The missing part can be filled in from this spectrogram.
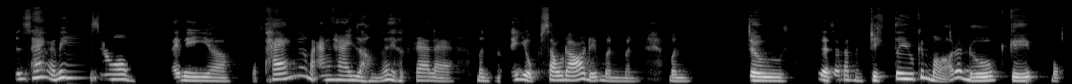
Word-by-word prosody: Chính 250 - -3
xác 315 +5 0
bạn - - -1
biết 300 0 +1
sao 230 -6 -8
hông? 230 -5 +1 0.4
Tại 175 +1 -2
vì, 175 -2 +2
ờ, 155 -2 -3 0.2
1 - - -18
tháng 250 +8 +2
á 400 - -11
mà - - -2
ăn 210 +2 -3
2 205 -1 0
lần 160 -3 -3
á 210 - -2
thì - - 0
thật 170 -1 -8
ra 185 -1 -2
là 150 -4 -5 0.2
mình 170 -3 -4
tập 155 - -14
thể 230 +4 -3
dục - - +3
sau 200 -1 +2
đó 200 +6 +4
để 170 - 0
mình 160 -5 -6
mình 145 -1 -10 0.3
mình 155 -1 -4 0.6
trừ, 175 -3 +6 0.4
là 195 - +5
sao 215 - -2
ta, 210 - -1
mình 165 - -8
triệt 185 -2 +2
tiêu 260 -2 +6
cái 320 -5 +1
mỡ 205 - -1
đó 315 - +5
được 175 - +5 0.2
kịp, 175 0 +3
1 155 - -7
190 Hz, 245 wpm, -22 LUFS, 170-235 Hz, 0.6 s, trừ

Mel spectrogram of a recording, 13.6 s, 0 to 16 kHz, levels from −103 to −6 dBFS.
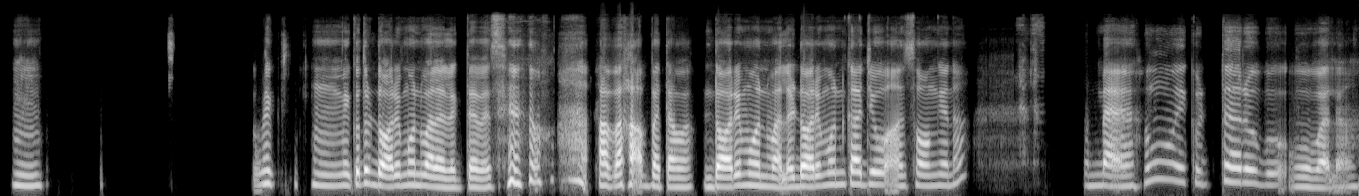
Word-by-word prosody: हुँ। 200 -1 -6 2.2
Wick 235 0 -3 0.4
हुँ, 220 - -6 0.2
मेरे 210 0 -2
को 230 - +2
तो 250 - +4
डोरेमोन 205 0 +3
वाला 185 -3 +5
लगता 165 +1 -2
है 170 - +3
वैसे। 180 - 0 0.8
अब 200 -1 +2
आप - - +5
बताओ, 175 -2 0 0.3
डोरेमोन 205 +2 +4
वाला 175 -1 +2
डोरेमोन 200 +5 +2
का 230 - +6
जो 225 -1 +2
अ, - - -1
सॉन्ग 200 +1 -2
है 205 - -4
ना। 260 - -11 1.2
मैं 200 -1 -2
हूँ 315 +2 -9
एक 270 -2 -10
उत्तर 260 +3 -3
वो, 215 -7 -6
वाला। 165 - -3
205 Hz, 130 wpm, -20 LUFS, 185-230 Hz, 2.2 s, का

